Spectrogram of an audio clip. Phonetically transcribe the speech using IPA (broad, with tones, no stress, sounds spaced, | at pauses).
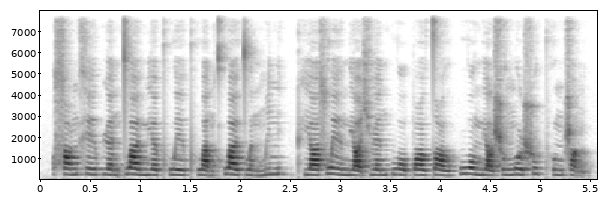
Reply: s ɑ˨˦ ŋ x e˨˦ ɪ̯ p ɥ ɛ̰˨˩ n t̪ w a˥˨ ɪ̯ m j ɛ˨˦ pʰ w e˨˦ ɪ̯ pʰ w a̰˨˩ n kʰ w a˥˨ ɪ̯ t̪ w ə̰˨˩ n m i˦ n | pʰ j ä˨˦ s w e˥˨ ɪ̯ n̪ j ä̰˨˩ ɕ ɥ ɛ˨˦ n p w ɔ˥˨ p ɑ˦ ʊ̯ t̪ ɑ˥˨ ʊ̯ | w ɔ˥˨ n̪ j ä̰˨˩ ʂ ʊ˨˦ ŋ o˥˨ ʊ̯ ʂ u˦ pʰ ʊ˨˦ ŋ ʂ ɑ̰˨˩ ŋ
